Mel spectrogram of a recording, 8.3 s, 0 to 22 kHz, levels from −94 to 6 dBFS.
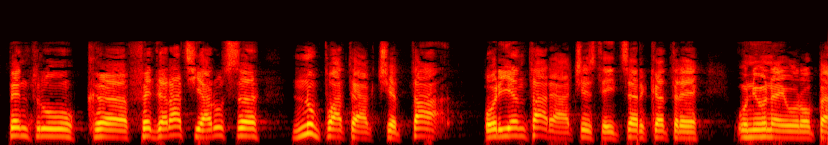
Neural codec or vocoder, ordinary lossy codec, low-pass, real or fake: none; none; none; real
